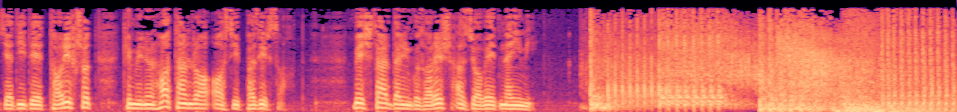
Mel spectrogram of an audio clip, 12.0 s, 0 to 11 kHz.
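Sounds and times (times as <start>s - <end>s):
speech: 0.0s - 3.7s, 4.4s - 7.6s
automatic gunfire from more than one weapon: 7.3s - 11.9s.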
